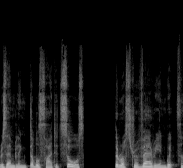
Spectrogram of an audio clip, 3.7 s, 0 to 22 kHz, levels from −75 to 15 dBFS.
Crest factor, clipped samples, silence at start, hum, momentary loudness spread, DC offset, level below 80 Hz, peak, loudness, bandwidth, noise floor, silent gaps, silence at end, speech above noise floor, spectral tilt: 14 dB; under 0.1%; 0 s; none; 7 LU; under 0.1%; -68 dBFS; -2 dBFS; -18 LUFS; 16 kHz; under -90 dBFS; 1.71-2.28 s; 0 s; over 73 dB; -6 dB/octave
